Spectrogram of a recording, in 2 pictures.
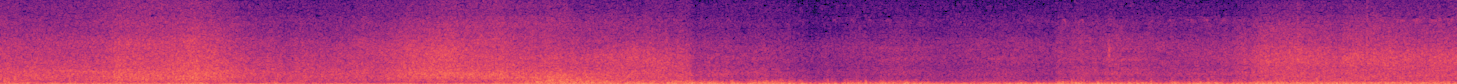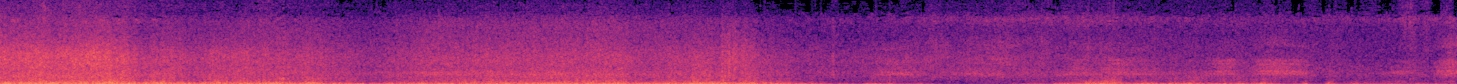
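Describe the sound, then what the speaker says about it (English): Strong wind on an exposed Port Hills hilltop roars and buffets the microphone in loud continuous gusts. It eases briefly near the end before surging back. "Really blowing hard up here now."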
